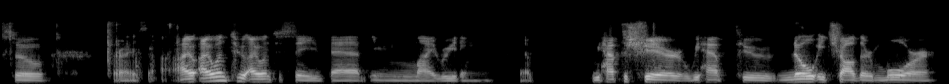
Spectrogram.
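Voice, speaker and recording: On a video call, a South Korean man in his twenties who studies theater gives a hesitant answer to an online panel, halting and repeating phrases in Korean-accented, non-native English. His voice is lowish; wireless earbuds in a small plain indoor room produce muffled audio without room sound.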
